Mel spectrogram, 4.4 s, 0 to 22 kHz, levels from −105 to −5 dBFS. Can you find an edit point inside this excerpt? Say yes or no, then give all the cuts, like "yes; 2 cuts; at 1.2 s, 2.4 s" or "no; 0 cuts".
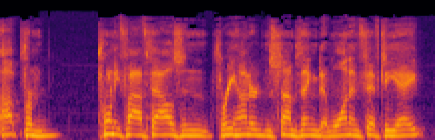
no; 0 cuts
